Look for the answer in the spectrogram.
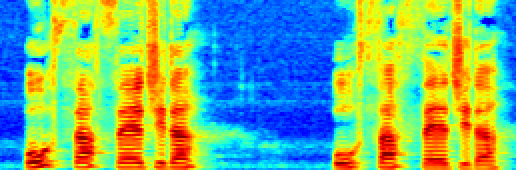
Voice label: "ohrahricetv", Muscogee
